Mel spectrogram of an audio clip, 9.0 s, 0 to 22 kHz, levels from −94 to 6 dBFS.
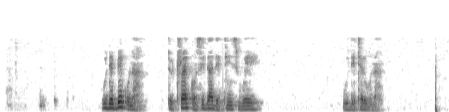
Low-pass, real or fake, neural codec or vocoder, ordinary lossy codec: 5.4 kHz; real; none; MP3, 32 kbps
